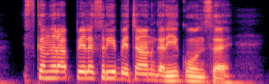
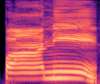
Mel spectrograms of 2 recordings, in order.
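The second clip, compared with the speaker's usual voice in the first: पानी joined as one word with long ई; blended word; much slower than usual. Shown as a demonstration. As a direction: read पानी whole, falling at the end. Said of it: "खींच के पढ़ना है".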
